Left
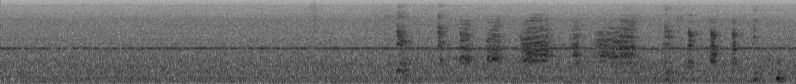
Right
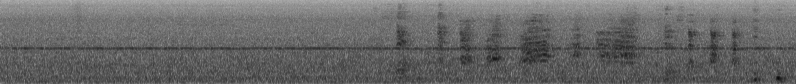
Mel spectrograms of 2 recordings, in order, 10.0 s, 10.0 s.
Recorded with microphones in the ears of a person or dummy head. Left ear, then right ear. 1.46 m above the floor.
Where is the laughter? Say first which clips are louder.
Right 1 dB; 20° left (ahead or behind), 5 m; by 10.0 s 10° left (ahead or behind), 1.6 m.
